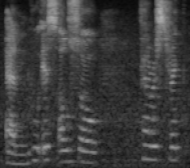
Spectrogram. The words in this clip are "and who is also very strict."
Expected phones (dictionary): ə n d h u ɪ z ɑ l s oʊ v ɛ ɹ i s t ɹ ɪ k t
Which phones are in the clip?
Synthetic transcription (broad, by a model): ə n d h u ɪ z ɑ l s oʊ f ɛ ɹ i s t ɹ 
